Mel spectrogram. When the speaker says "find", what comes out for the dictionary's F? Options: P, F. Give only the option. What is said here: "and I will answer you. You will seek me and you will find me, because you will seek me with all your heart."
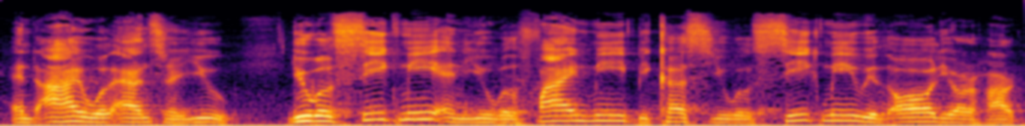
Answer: F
